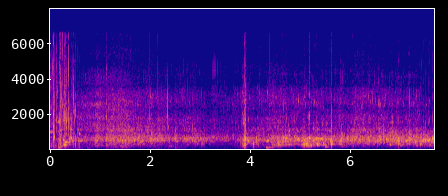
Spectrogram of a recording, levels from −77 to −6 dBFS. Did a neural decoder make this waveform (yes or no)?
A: no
